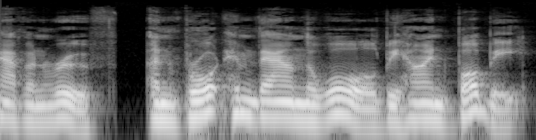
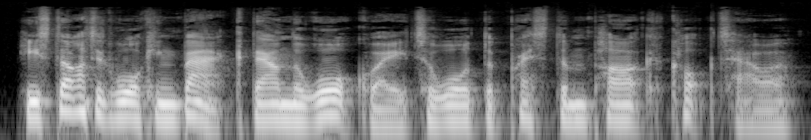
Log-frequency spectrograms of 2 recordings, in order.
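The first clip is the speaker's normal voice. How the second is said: usual speaking voice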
